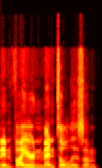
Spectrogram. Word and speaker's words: environmentalism: And by the way, I like people that pronounce the N in environmentalism. Environmentalism. It's easy to leave it out, but when you add it, it adds a certain gravitas.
